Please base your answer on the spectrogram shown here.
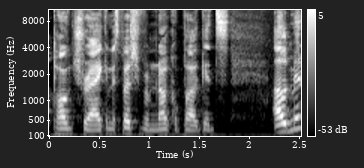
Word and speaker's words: Knuckle Puck: But speaking of Jared Alonge and bands, Nuclepook. Oh, wait, sorry. Knuckle Puck. I still have that pronunciation on the brain.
